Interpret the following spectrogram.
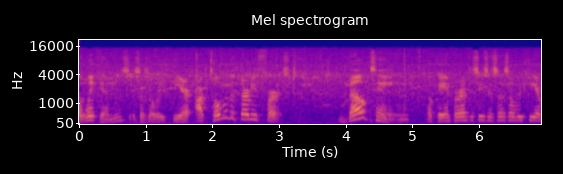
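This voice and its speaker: Slow-talking man reads a booklet and spells names out letter by letter, with a rain-like hiss behind him. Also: fairly high pitch, low-quality recording. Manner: repeats "it says over here" and fills pauses with "uh". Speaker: teacher reading from a booklet. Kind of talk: slow read-aloud commentary.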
